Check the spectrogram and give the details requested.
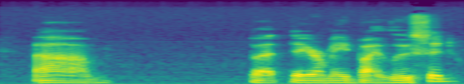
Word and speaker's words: Lucyd: But they are made by Lucyd, which is spelled like Lucy D, so Lucyd.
